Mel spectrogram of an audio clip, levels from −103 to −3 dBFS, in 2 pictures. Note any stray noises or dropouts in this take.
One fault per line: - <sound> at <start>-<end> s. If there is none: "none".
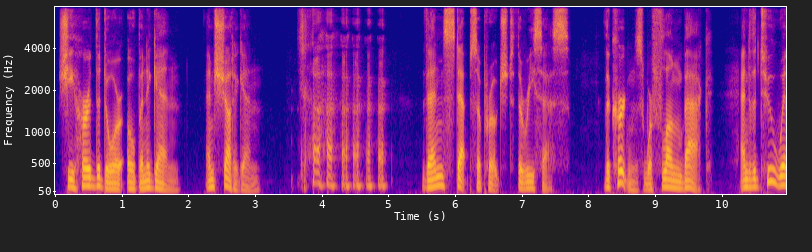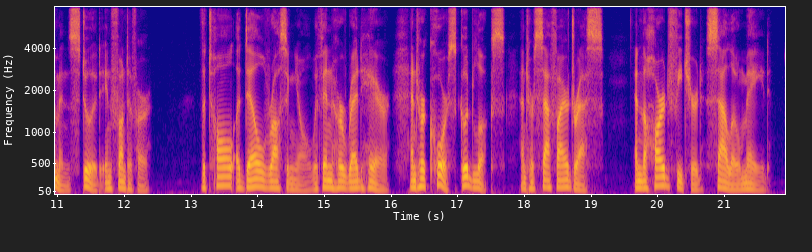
- laugh at 3.5-5.1 s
